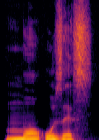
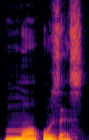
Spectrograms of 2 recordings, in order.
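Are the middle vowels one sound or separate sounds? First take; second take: separate sounds; separate sounds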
